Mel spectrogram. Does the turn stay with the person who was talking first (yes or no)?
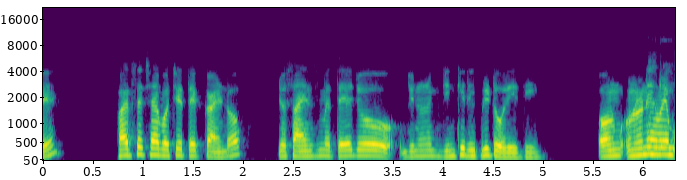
yes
